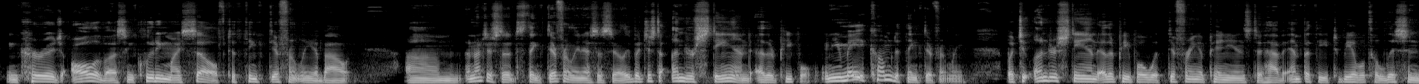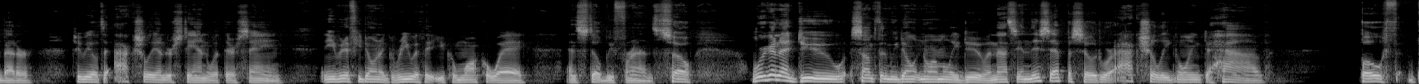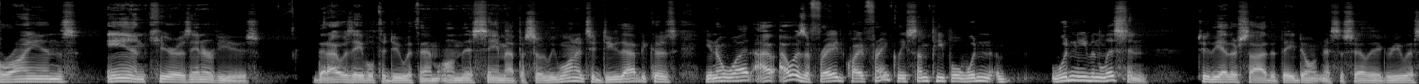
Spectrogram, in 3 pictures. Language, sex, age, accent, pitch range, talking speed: English, male, 30-49, American, 95-130 Hz, 200 wpm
